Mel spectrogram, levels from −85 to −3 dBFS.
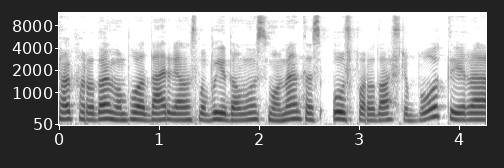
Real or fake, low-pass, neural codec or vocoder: fake; 10.8 kHz; codec, 44.1 kHz, 3.4 kbps, Pupu-Codec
